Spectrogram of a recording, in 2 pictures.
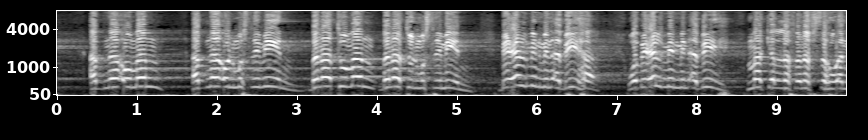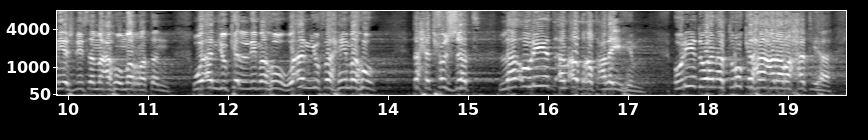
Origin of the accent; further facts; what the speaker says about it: Sidon, South Governorate, Lebanon; بدأنا نرى بعض المناظر على المسبح الشعبي عندنا في صيدا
